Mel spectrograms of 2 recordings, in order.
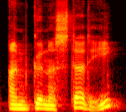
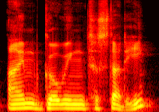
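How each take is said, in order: First: Going to is squeezed together into gonna. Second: Going to is said fully, every sound clear. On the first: "The connected form" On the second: "the full form"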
